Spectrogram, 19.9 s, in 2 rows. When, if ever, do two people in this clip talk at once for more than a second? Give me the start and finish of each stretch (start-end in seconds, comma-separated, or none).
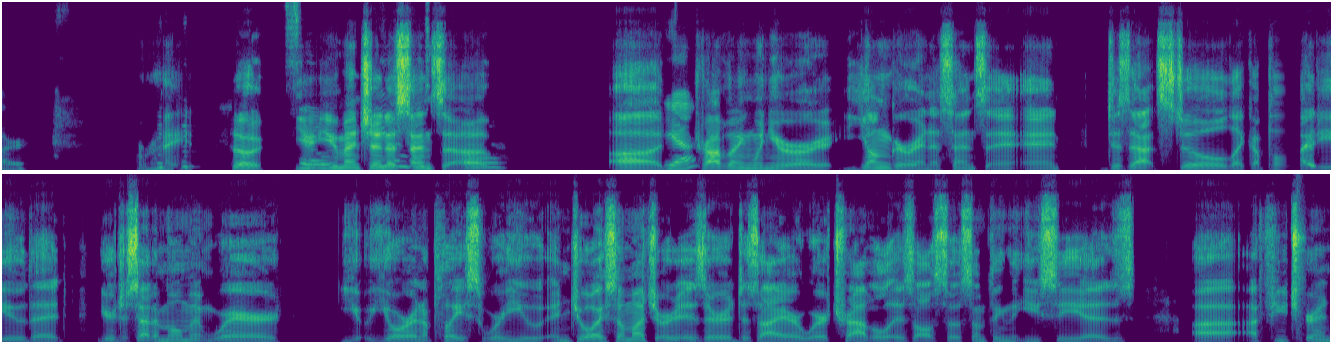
2.1-3.7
